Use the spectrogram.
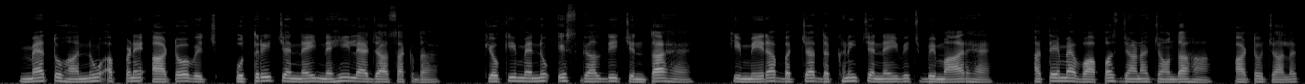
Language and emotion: Punjabi, sad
